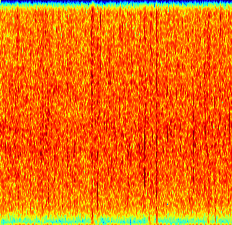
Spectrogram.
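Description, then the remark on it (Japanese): Steady rain pours down in cold weather in a dense, continuous hiss, with occasional heavier drops tapping on a hard surface. No voices are heard. “もしかして雨宿りですか？でしたら、こんな寒いところではなく、あちらのお城で雨宿りしていきませんか？”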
